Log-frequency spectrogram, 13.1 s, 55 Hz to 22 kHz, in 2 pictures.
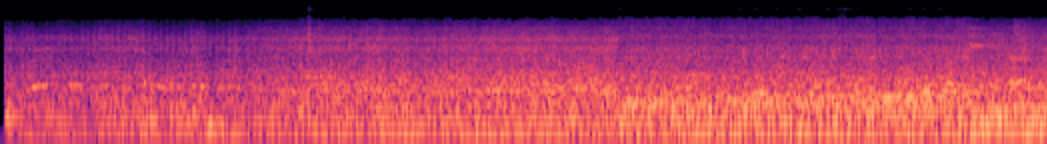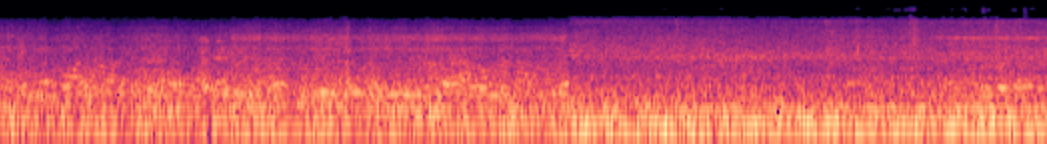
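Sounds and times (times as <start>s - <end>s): crowd talking: 0.0s - 13.0s
vehicle engines running: 0.0s - 13.0s.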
